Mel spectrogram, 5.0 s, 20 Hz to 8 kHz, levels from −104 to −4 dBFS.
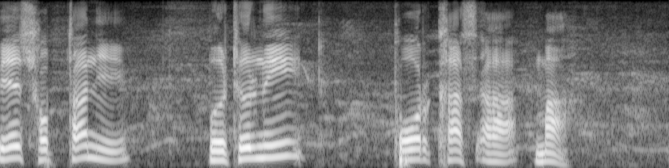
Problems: constant background noise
